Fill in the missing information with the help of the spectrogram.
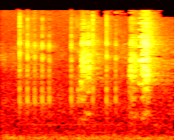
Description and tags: I think this is a Yellow Wattlebird.
It makes amazing noises.
It's very annoying.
